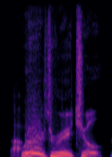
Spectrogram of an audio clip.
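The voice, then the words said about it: Gravelly Christian Bale Batman impression. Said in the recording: “do Batman impression ... It has to be Christian Bale ... That was terrible”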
